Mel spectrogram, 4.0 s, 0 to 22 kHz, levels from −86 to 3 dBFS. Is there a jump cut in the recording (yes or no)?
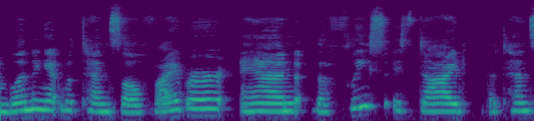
no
